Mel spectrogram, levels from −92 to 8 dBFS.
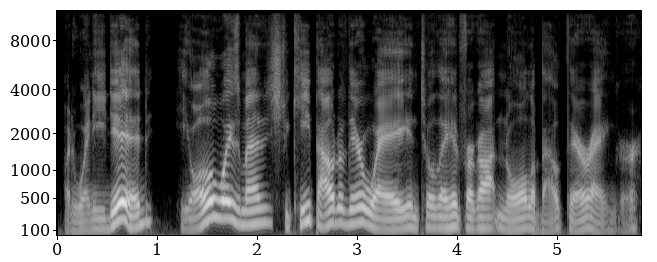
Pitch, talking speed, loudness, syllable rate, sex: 135 Hz, 215 wpm, -19 LUFS, 5.3 syllables/s, male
